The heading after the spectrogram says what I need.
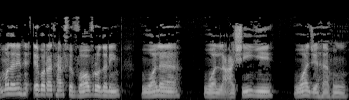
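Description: A man with a Persian accent teaching Quranic pronunciation, patiently explaining each letter and slowly modeling the Arabic words. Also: mid-range voice, darkish tone. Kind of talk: tajwid lesson explaining letter articulation.

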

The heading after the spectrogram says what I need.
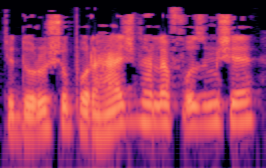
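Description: A man giving a pronunciation lesson, speaking deliberately and repeating words slowly to demonstrate each sound. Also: a little high, expressive, breathy edge. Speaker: recitation teacher.

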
